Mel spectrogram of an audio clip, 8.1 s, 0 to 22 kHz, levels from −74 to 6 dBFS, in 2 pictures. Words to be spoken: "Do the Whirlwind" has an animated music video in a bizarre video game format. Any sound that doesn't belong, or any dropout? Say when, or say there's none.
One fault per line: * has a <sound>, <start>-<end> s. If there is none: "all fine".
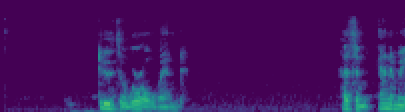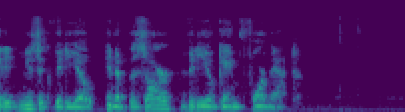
all fine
